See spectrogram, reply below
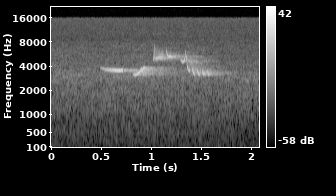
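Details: A male Blue-and-white flycatcher sings on the Kanazawa forest road at Lake Miyagase, Japan, on 3 May 2020: a brief phrase of clear, high whistles and sliding notes ending in a quick buzzy flourish, over faint background hiss.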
